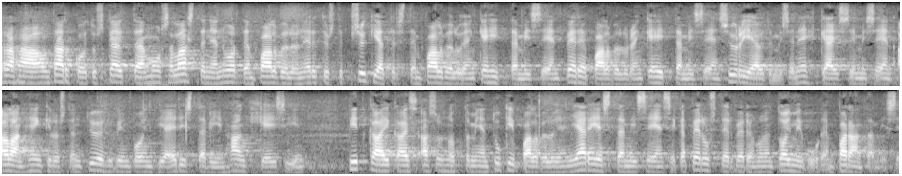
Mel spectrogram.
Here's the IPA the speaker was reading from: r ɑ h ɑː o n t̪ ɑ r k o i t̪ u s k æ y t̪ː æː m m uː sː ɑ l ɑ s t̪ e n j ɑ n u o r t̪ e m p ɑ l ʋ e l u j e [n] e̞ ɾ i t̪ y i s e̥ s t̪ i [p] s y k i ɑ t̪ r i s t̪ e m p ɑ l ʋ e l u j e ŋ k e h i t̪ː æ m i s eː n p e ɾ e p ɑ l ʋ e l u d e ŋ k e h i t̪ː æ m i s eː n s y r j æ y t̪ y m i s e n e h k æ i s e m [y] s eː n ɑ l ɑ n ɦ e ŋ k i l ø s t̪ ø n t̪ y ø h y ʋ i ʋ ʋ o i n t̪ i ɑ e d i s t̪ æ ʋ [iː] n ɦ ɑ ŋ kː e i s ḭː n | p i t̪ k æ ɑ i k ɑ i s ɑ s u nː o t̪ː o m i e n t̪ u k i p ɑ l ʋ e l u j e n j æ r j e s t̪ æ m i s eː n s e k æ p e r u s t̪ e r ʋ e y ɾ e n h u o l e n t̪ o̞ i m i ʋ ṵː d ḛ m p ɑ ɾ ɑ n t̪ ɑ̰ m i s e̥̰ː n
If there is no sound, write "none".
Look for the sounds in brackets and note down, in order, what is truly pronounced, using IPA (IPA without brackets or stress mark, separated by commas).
n, p, i, iː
